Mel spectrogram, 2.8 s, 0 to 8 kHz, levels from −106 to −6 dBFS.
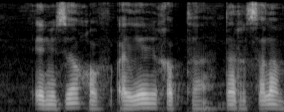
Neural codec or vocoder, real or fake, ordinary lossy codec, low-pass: codec, 16 kHz, 8 kbps, FreqCodec, larger model; fake; none; 7.2 kHz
